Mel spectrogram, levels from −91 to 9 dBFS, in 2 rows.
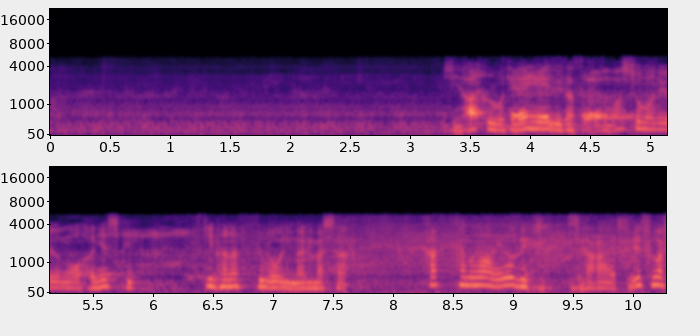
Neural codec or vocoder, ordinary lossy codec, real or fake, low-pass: codec, 16 kHz, 1 kbps, FunCodec, trained on LibriTTS, 50 frames a second; none; fake; 5.4 kHz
